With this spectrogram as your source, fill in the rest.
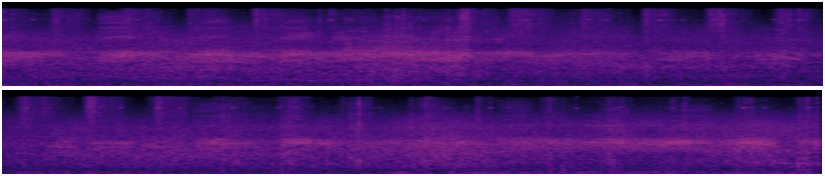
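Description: Footsteps crunch steadily on rocky ground.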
